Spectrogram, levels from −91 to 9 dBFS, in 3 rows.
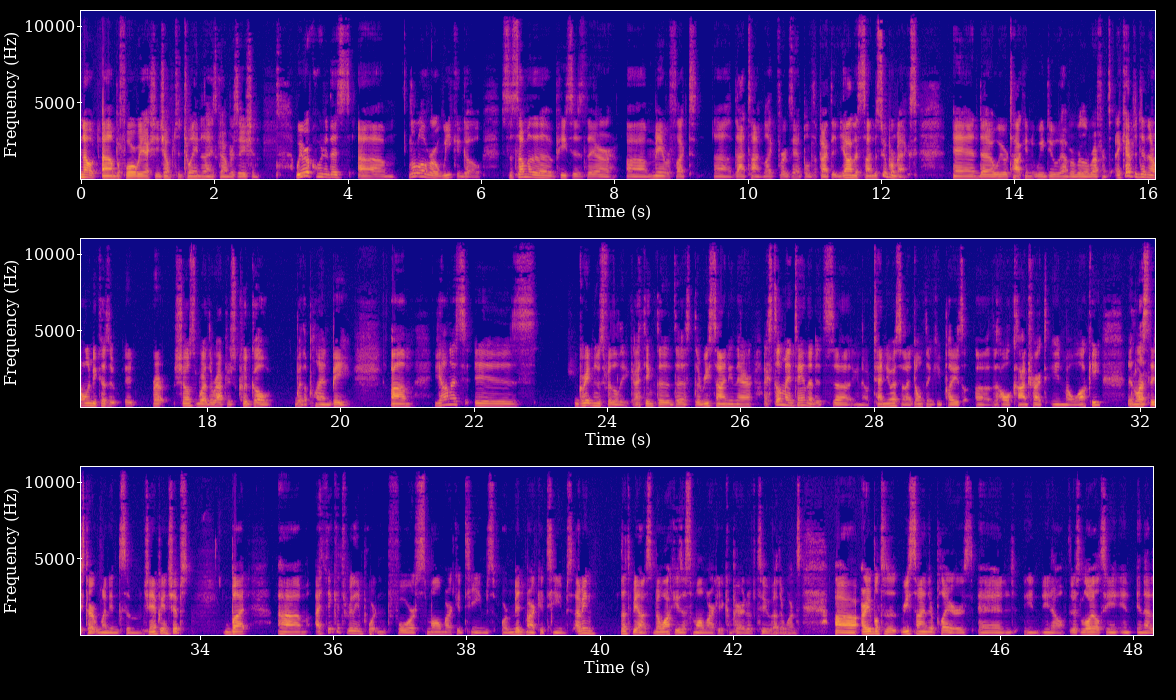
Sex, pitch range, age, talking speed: male, 100-140 Hz, 30-49, 195 wpm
